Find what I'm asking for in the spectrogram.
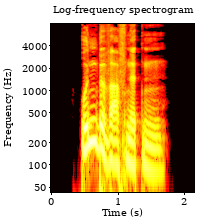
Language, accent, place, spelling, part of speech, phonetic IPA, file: German, Germany, Berlin, unbewaffneten, adjective, [ˈʊnbəˌvafnətn̩], De-unbewaffneten.ogg
- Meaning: inflection of unbewaffnet: 1. strong genitive masculine/neuter singular 2. weak/mixed genitive/dative all-gender singular 3. strong/weak/mixed accusative masculine singular 4. strong dative plural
